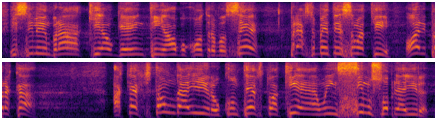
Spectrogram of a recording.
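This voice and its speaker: A male pastor preaching a sermon, emphatic, slowing down and sometimes shouting to stress words. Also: very high voice.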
